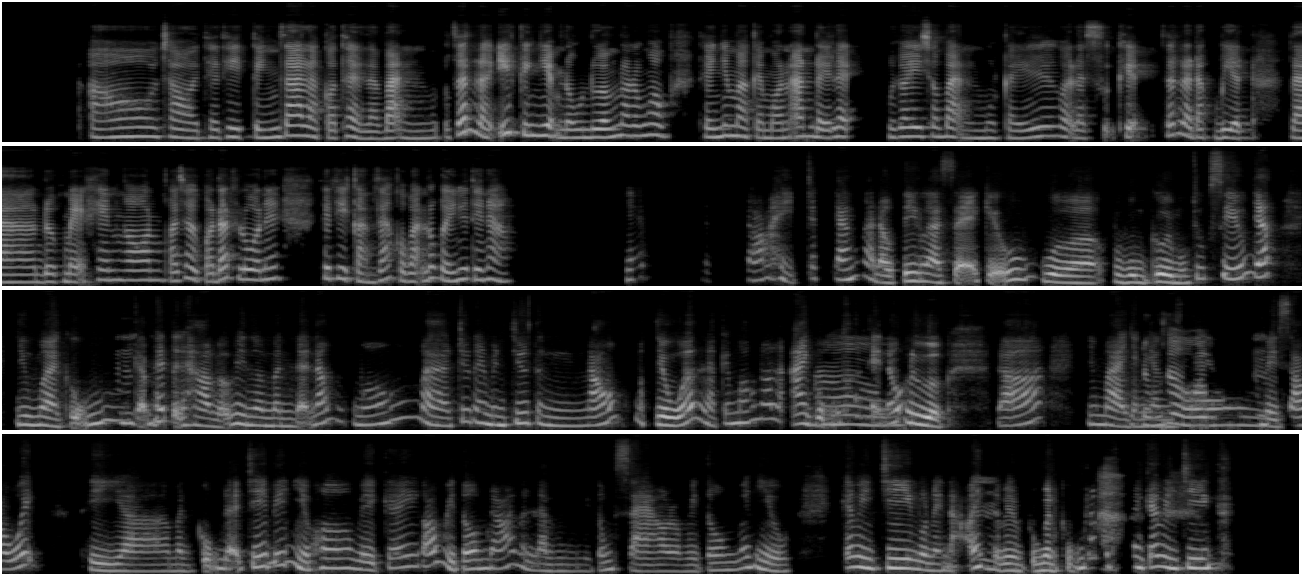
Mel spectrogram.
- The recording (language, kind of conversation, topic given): Vietnamese, podcast, Bạn có thể kể về một kỷ niệm ẩm thực khiến bạn nhớ mãi không?
- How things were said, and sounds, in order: tapping; other background noise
